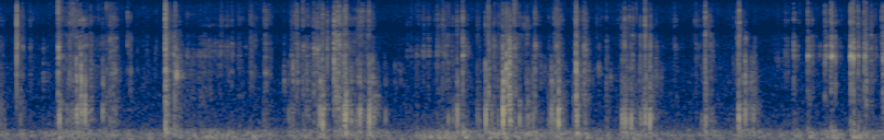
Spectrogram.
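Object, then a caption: Bar of soap. A yellow box-cutter blade carves flakes from the surface of a dry, solid rectangular pink soap bar held in the hand. It makes a rapid run of crisp, bright scraping and crackling strokes with a short, dry decay over a faint low rumble.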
